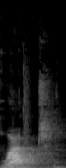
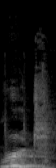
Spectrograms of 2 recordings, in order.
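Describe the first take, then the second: First: It is said with an American pronunciation. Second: It is said with an Australian pronunciation.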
